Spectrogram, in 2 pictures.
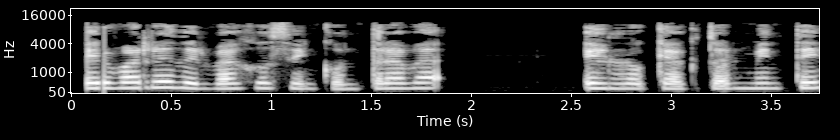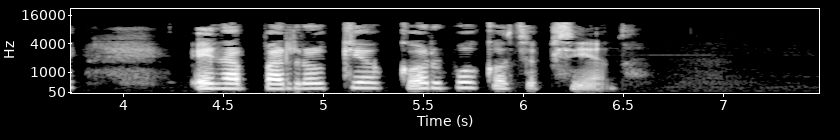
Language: Spanish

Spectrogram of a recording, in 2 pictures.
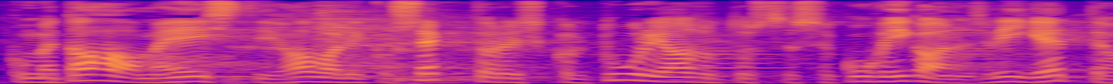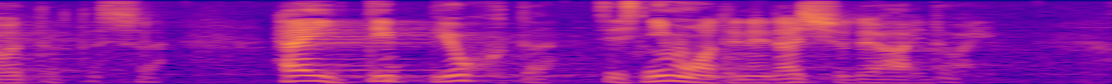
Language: Estonian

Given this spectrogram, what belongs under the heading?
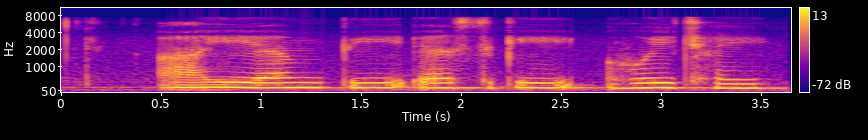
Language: Magahi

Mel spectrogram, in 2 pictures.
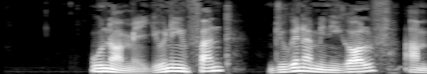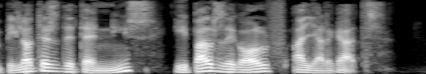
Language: Catalan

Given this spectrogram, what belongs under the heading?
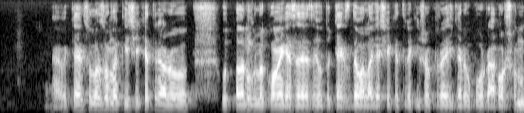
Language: Bangla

